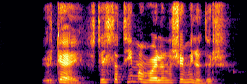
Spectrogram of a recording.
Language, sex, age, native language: Icelandic, other, 18-19, Icelandic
